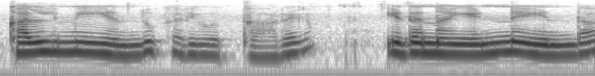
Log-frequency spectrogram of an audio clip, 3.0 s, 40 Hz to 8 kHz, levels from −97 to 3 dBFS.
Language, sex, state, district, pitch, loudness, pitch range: Kannada, female, Karnataka, Chamarajanagar, 195 Hz, -28 LUFS, 180-210 Hz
